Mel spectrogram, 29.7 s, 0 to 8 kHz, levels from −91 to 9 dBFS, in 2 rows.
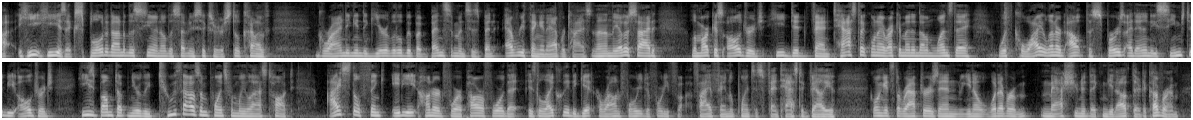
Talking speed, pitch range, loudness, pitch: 225 wpm, 120-150 Hz, -20 LUFS, 135 Hz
